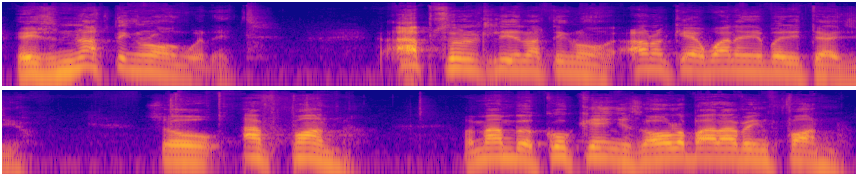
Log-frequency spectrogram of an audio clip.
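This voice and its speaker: A man's voice: a little high, animated, brisk. A man hosting a cooking demonstration, talking casually and playfully to viewers as friends, with exuberant, repeated catchphrases. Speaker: chef hosting a cooking channel.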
